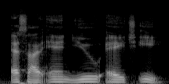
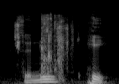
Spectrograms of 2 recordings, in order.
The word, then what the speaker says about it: Sinuhe: That's how it's spelled. S-I-N-H, Sinu, S-I-N-U-H-E. Sinuhe, or Sinuhe.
